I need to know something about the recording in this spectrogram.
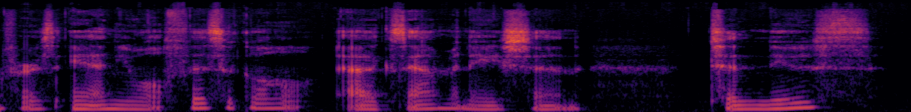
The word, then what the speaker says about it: Tonoose: In town for his annual physical examination, Tanus, it's spelled Tonoose, demonstrates to Charlie, Bunny, and the kids that he is still strong as a bull.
